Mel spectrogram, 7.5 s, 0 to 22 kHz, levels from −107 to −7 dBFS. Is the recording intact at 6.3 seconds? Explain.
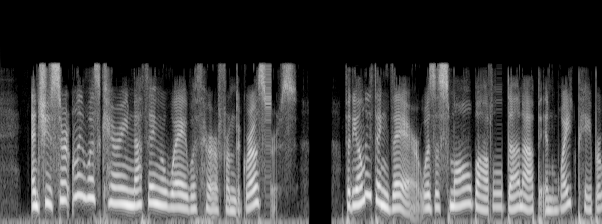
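Yes, but only just. Concealed Bluetooth headset packet loss runs from 6.20 to 6.27 s, about 68 ms, a run of several lost packets. The receiver filled the gap by repeating a short stretch of the preceding waveform, so you hear a buzzy held tone at full level with a small warble as the real audio comes back right around 6.3 s.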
